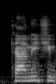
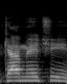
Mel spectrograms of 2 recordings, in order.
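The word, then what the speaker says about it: Kiamichi: I've always pronounced it Kaimichi. I always pronounce Kaimichi. More of a sh sound.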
